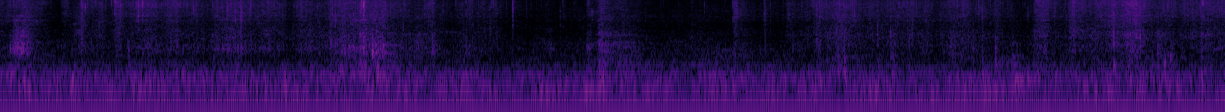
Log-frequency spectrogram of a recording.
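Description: Plastic bubble wrap around a camcorder crinkling and crackling irregularly as hands handle and turn the wrapped camera.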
